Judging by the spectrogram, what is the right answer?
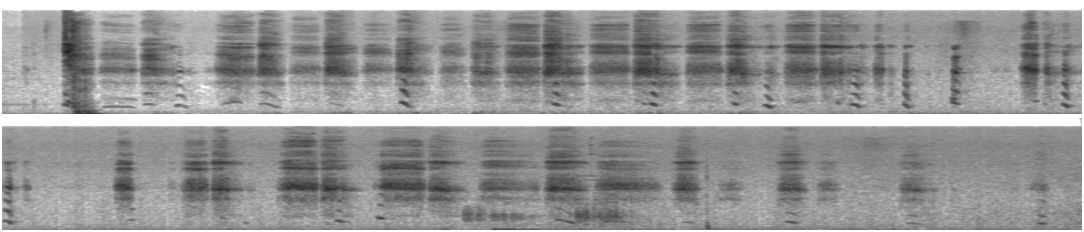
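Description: A man crying: ragged, gasping sobbing breaths with short broken vocal catches, over and over. A low thump lands about two-thirds of the way through.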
